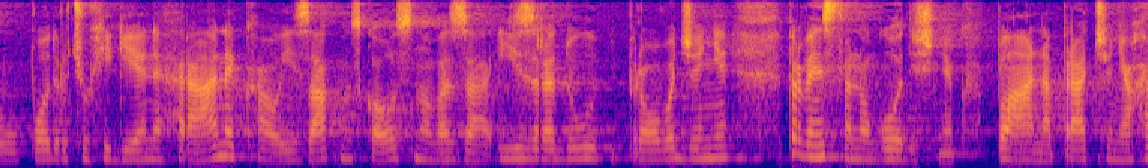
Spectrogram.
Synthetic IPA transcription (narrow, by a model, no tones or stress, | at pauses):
upo̞d̪ɾut͡ɕjuxiɡije̞ːne̞xɾʔaːne̞kʰao̞izaːko̞nskao̞sno̞ʋazaʔizɾad̪uipɾo̞ʋo̞d͡ʑe̞ɲe̞pɾ̩ʋe̞nst̪ʋe̞noɡo̞d̪iʃɲeɡplˠaːnapɾʔat͡ɕeɲax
